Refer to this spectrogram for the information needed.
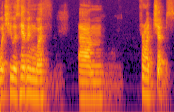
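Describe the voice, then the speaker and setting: A man speaks with a New Zealand accent. His intonation stays fairly even. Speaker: psychiatrist. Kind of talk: casual interview. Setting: video call.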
